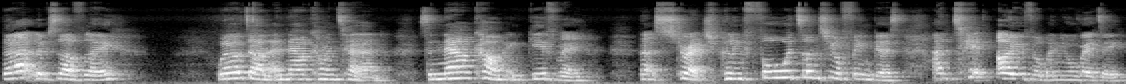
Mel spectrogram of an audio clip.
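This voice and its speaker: A woman's high voice at a fairly slow pace, with audible room echo. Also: lively intonation. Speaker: fitness instructor. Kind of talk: exercise class instruction.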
